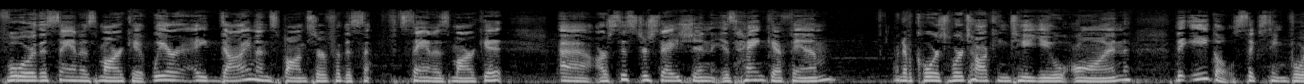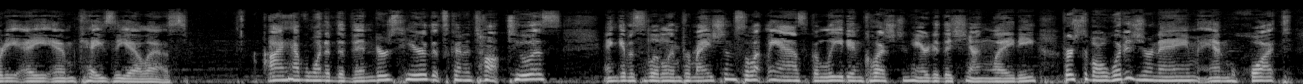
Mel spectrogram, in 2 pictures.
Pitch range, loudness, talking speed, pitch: 145-185 Hz, -22 LUFS, 175 wpm, 165 Hz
